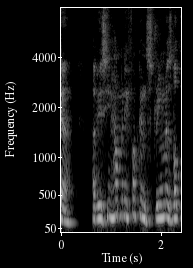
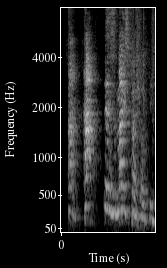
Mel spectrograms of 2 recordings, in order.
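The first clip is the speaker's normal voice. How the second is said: put-on high-pitched child voice; 7 semitones higher, 4 dB louder than usual. Acting out an imagined zombie-apocalypse family member: acting out the kid with the staff. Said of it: "and he's like".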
